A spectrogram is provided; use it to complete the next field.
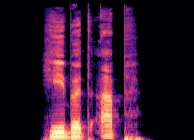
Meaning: second-person plural subjunctive I of abheben
- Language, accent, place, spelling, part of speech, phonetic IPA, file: German, Germany, Berlin, hebet ab, verb, [ˌheːbət ˈap], De-hebet ab.ogg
